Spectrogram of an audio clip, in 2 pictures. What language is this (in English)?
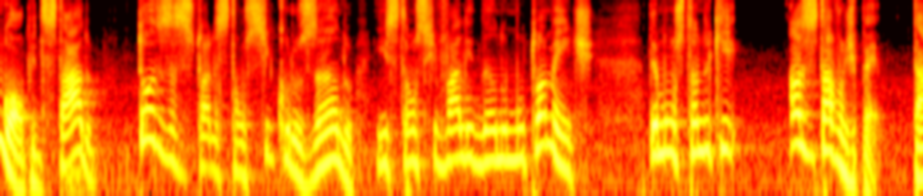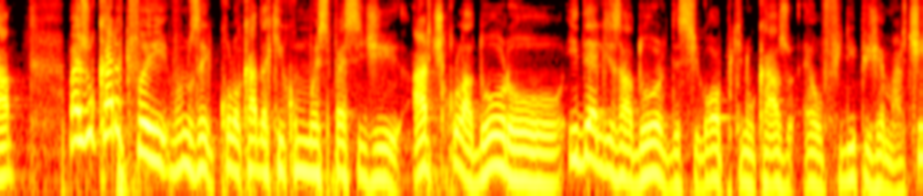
Portuguese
